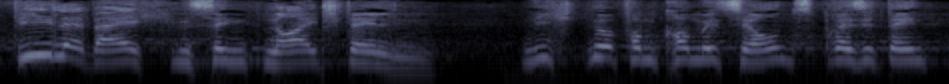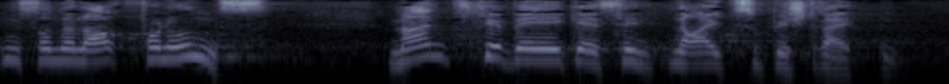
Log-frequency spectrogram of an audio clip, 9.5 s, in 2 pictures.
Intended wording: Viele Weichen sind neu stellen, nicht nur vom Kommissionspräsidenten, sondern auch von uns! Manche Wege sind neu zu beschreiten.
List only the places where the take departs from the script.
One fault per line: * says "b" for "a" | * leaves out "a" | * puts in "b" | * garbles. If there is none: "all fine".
all fine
